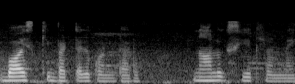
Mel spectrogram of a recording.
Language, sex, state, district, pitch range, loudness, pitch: Telugu, female, Andhra Pradesh, Sri Satya Sai, 145-180 Hz, -22 LUFS, 160 Hz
